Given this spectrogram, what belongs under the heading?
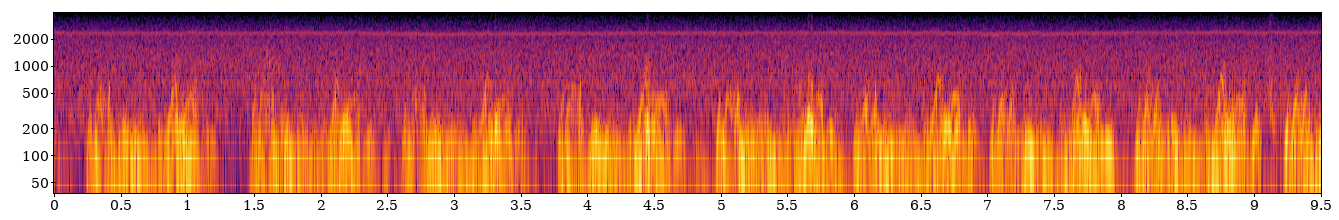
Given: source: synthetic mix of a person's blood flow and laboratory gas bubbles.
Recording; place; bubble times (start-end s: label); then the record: Doppler ultrasound of blood flow; precordium
1.58-1.77 s: bubbles
9.08-9.18 s: bubbles
From the record:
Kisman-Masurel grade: 121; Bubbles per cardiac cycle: 1 to 2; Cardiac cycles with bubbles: 10 to 50%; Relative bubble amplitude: barely perceptible (0.100 to 0.250); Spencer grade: 2 (many but less than half of the cardiac periods contain bubble signals, singularly or in groups); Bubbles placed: only in the low amplitude regions of the cardiac cycle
